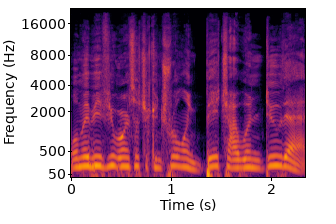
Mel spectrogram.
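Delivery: heated, sharp angry voice. Retelling a couple's argument at a party, voicing the man: retelling a raised voice. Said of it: "they start raising their voices".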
